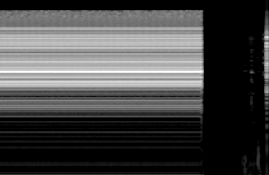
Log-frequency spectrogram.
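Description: Electronic music: a loud, perfectly steady synthesizer chord from the MX TakaTak end-card outro. It is held without change and cuts off suddenly about three seconds in, leaving silence.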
